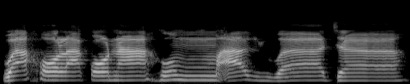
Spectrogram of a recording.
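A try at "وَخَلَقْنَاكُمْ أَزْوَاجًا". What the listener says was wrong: bukan Hum tapi kum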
